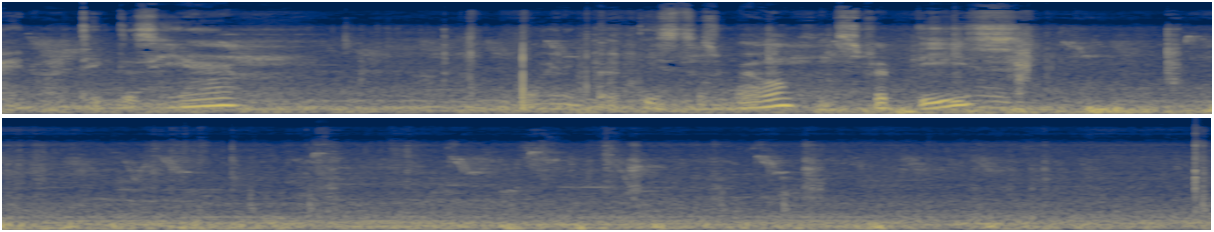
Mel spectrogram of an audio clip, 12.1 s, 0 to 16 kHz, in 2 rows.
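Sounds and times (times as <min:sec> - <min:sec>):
birds chirping: 0:00.0 - 0:12.0
low steady rumble: 0:00.0 - 0:12.0.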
